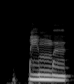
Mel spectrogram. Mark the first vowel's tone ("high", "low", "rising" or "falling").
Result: low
